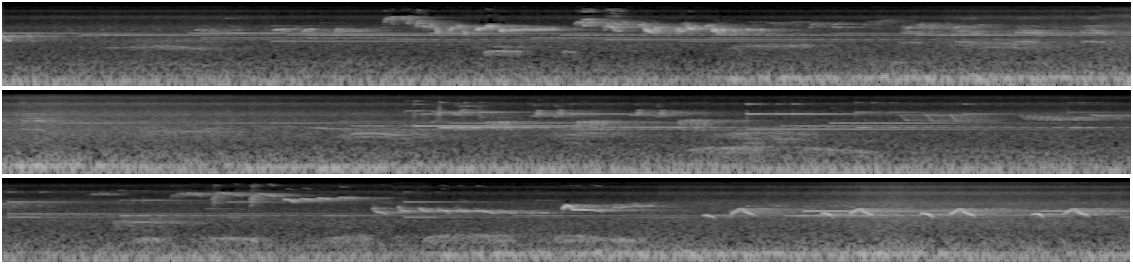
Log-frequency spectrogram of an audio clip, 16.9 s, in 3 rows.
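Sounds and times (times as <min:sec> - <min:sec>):
wind chimes in a forest: 0:00.0 - 0:16.9.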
